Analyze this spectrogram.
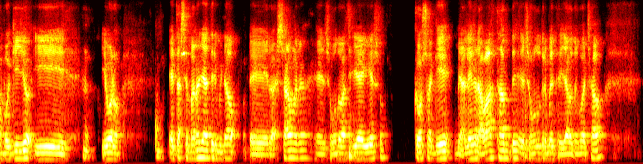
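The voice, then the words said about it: Andalusian Spanish accent. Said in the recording (Spanish): “mi acento se nota ... puede ser de Jaén de Málaga”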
